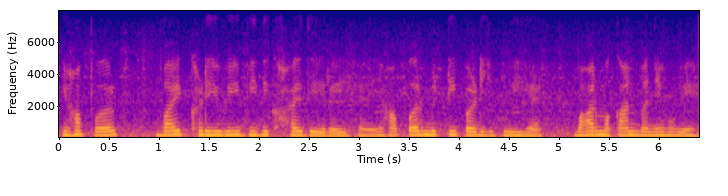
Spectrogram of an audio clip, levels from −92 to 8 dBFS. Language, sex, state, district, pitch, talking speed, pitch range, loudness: Hindi, female, Uttar Pradesh, Saharanpur, 220 Hz, 195 wpm, 205-230 Hz, -15 LUFS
